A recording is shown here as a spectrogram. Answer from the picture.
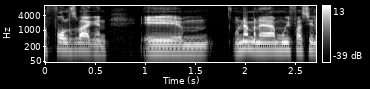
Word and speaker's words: Volkswagen: si es Volkswagen No de hecho se pronuncia Volkswagen eh una manera muy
